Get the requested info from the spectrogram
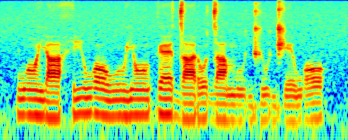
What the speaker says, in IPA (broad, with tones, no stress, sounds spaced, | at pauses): w ɔ̃˧ j a˨ h i˨˦ w ɔ˦˨ w u˧ j ɔ̃˦ k ɛ˦ d a˧ ɾ o˦ d a˧ m u˨ d͡ʒ u˨ d͡ʒ e˨ w ɔ˨˦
